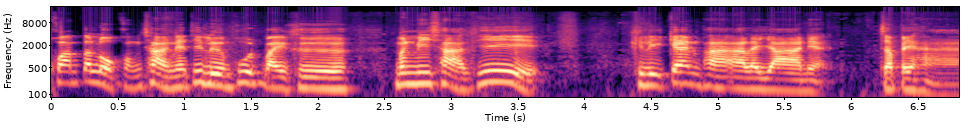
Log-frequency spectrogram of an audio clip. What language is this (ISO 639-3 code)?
tha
